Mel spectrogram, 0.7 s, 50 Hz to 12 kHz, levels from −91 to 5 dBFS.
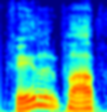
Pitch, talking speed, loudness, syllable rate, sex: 160 Hz, 270 wpm, -16 LUFS, 7.0 syllables/s, male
